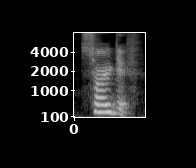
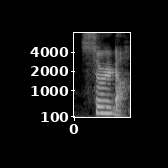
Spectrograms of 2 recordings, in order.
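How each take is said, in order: First: Of is said as a full separate word. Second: Of is reduced to a short 'a' sound.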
